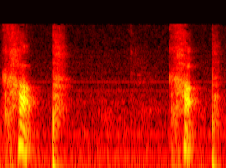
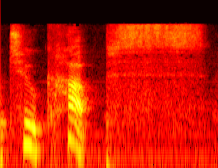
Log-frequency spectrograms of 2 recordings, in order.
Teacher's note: add an S to the word cup to make it plural the S you add also remains unvoiced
